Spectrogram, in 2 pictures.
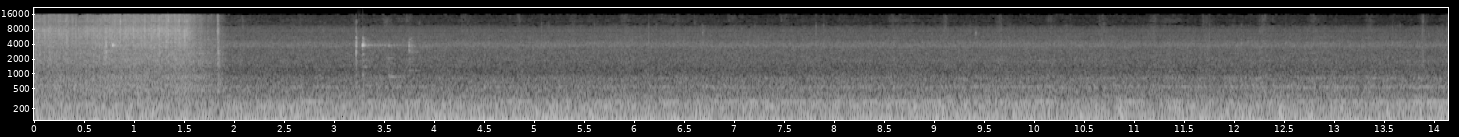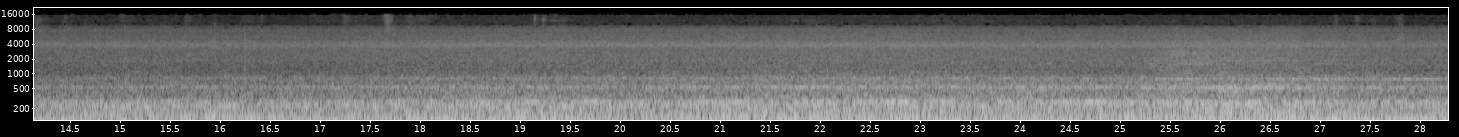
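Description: Steady deep rumble of motor traffic, road and engine noise with little high-pitched sound in it. A hiss over it cuts off suddenly about two seconds in, and a faint hum comes in near the end.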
